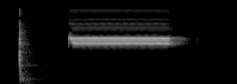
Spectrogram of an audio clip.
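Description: A sharp click as a fire alarm pull station is reopened, then a loud, steady electronic alarm tone blares for about a second before cutting off, like a fire alarm horn.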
